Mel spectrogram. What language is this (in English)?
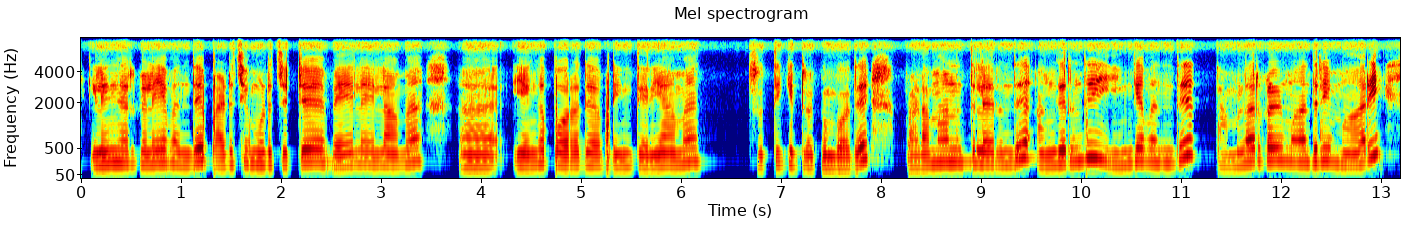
Tamil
